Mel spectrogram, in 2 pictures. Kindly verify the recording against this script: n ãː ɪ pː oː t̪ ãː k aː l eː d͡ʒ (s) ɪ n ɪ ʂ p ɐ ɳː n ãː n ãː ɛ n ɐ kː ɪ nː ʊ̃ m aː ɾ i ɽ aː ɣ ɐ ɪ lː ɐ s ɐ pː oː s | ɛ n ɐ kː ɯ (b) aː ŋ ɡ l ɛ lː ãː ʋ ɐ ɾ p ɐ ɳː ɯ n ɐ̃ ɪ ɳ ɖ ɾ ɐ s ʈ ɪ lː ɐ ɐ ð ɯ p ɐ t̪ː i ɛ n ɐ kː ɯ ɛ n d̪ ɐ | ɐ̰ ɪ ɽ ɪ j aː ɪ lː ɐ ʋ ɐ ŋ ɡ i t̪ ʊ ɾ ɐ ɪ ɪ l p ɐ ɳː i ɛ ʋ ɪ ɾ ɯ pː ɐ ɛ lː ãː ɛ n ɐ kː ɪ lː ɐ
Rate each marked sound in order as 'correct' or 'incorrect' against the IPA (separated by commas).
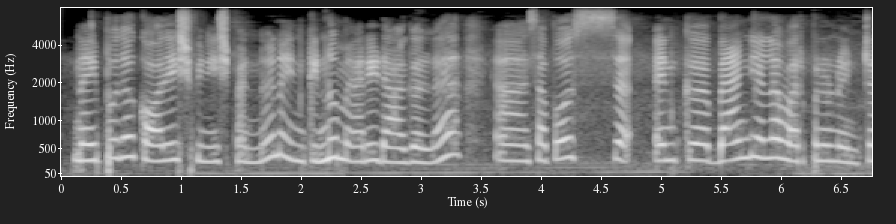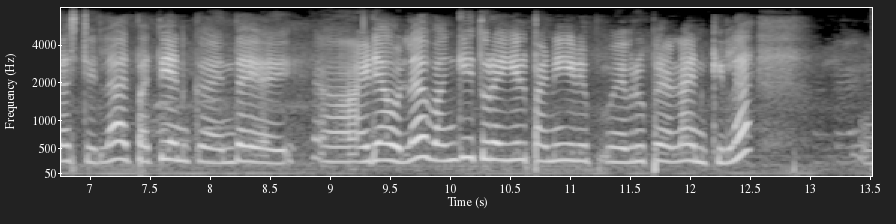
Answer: incorrect, correct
